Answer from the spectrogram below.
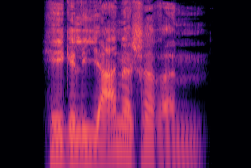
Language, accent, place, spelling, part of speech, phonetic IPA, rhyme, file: German, Germany, Berlin, hegelianischerem, adjective, [heːɡəˈli̯aːnɪʃəʁəm], -aːnɪʃəʁəm, De-hegelianischerem.ogg
- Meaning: strong dative masculine/neuter singular comparative degree of hegelianisch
